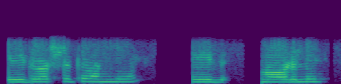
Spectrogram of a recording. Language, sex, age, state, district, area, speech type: Malayalam, female, 45-60, Kerala, Kozhikode, urban, conversation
